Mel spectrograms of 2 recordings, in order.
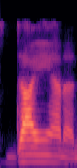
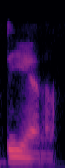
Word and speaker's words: Diana: Just to let you know, it's Diana, not Deanna. – Fair enough. All right, so... you're absolutely right, because my sister-in-law is Deanna, and it's spelled D-E instead of D-I, so I'm so used to saying Deanna that I screwed that one up.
